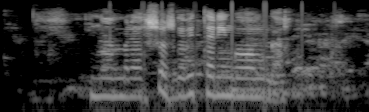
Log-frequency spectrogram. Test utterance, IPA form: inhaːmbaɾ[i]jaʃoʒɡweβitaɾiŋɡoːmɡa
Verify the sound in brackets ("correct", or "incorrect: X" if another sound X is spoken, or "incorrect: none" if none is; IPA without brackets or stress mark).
incorrect: a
